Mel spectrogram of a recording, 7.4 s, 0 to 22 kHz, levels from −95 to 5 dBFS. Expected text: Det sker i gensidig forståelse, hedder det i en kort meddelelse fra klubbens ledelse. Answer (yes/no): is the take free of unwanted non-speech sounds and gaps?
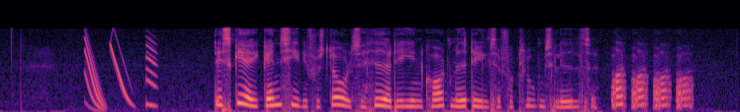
no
